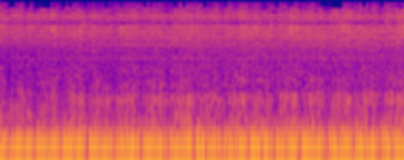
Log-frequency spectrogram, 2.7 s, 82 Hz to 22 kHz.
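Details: Ford ZH Fairlane 302 V8, complete rebuild, Holley Sniper fitted and starting to self-tune, tailpipes on: loud, even low-pitched burble at steady idle with no misses or knocks; runs smoothly.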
